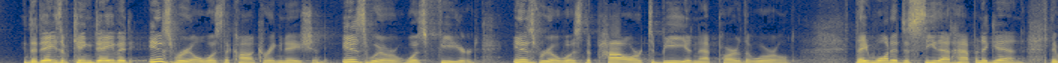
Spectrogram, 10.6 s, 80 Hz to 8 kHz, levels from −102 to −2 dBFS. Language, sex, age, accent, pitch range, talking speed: English, male, 50-69, American, 145-195 Hz, 195 wpm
